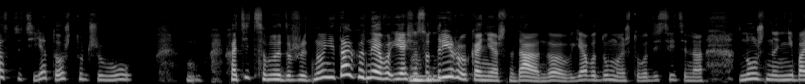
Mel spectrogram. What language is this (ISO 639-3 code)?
rus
